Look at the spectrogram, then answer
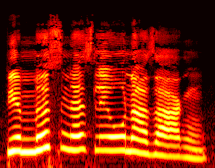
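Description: A woman voicing a frightened, excited young girl in a children's audio story. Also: a little slow, no room sound. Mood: urgent. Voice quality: high, breathless urgency.

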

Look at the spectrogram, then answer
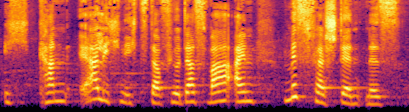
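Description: A woman reading a storybook, voicing a cheeky, quick-tempered schoolgirl from a pirate family who talks brisk and defiant. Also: fairly high pitch, slight background noise, voice pushed up, close to an everyday voice. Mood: defensive.

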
